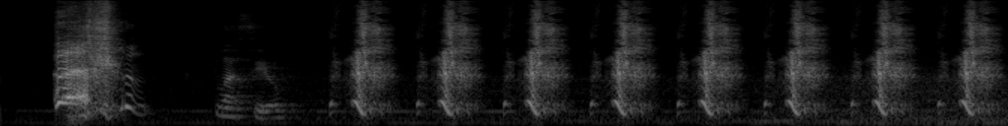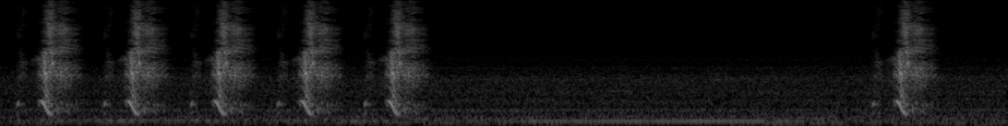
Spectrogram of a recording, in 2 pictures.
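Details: A long run of sharp, explosive sneezes in quick succession, about one every half second.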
